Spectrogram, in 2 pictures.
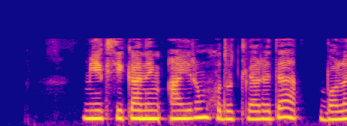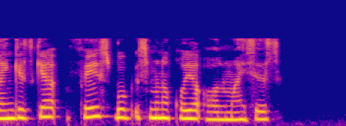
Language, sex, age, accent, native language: Uzbek, female, 19-29, Jizzax, Uzbek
